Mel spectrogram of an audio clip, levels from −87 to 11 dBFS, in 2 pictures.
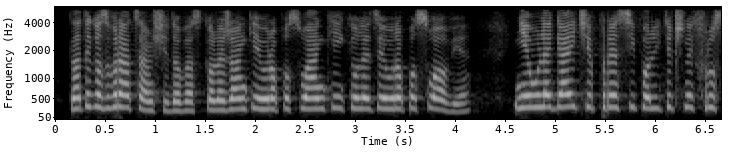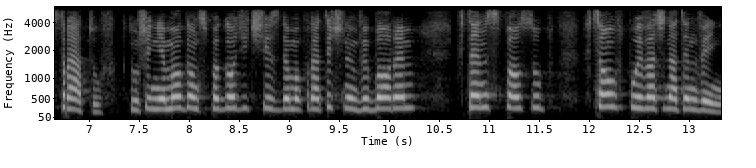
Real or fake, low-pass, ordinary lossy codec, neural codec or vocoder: fake; 5.4 kHz; none; codec, 16 kHz in and 24 kHz out, 1 kbps, XY-Tokenizer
